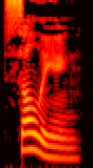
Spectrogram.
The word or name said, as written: sullying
